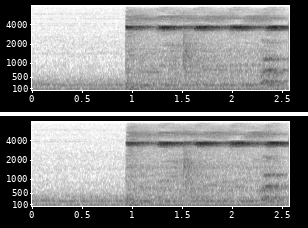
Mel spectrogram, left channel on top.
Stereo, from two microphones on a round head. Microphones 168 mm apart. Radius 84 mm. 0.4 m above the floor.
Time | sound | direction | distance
0.9 | a dog barking | 70° left (ahead or behind) | 0.7 m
